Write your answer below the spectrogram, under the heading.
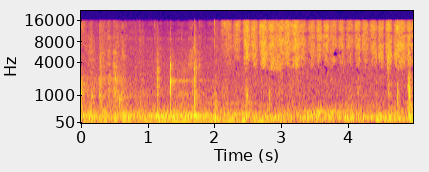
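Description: Faint rubbing of a flat hand over a sheet of sketchbook paper laid on an inked gel printing plate, pressing it down to take the print. A few light taps, then steady rubbing from about two seconds in.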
